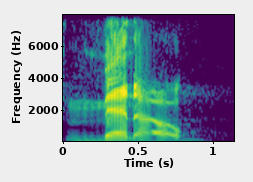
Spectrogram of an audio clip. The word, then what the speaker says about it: meno: In Greek, it's meno, not a little fish. It's just, that's how you say it.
